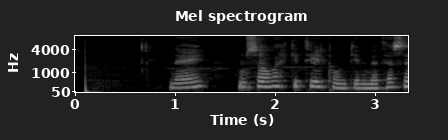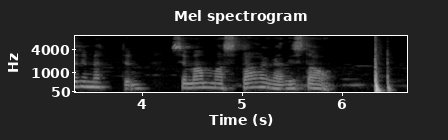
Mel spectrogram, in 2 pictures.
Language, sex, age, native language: Icelandic, female, 60-69, Icelandic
